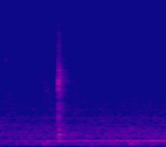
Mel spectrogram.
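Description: A single sharp click of a computer mouse button a little under a second in, over a faint low steady hum.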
